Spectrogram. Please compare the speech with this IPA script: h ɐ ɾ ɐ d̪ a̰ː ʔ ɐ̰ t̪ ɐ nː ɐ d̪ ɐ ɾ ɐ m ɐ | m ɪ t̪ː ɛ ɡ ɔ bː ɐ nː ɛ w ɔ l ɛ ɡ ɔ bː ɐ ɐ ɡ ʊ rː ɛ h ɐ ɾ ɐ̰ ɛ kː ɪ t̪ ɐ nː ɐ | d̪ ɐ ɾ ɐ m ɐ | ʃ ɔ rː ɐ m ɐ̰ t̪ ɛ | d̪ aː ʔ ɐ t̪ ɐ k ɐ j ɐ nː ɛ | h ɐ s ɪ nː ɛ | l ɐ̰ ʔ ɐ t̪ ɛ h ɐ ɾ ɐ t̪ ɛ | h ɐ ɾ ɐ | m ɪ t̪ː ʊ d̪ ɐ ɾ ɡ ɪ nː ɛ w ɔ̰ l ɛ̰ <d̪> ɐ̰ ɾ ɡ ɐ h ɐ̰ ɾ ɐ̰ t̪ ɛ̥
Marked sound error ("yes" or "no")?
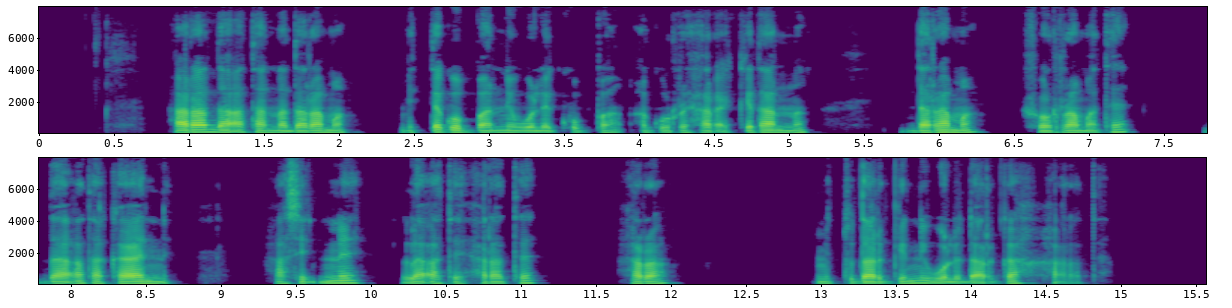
no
